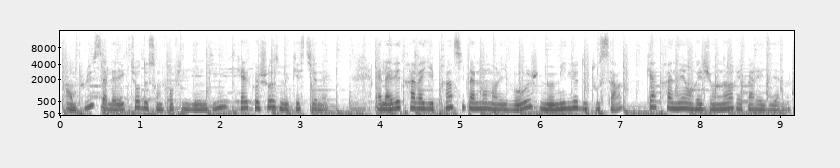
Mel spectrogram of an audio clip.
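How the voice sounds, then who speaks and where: A woman hosting a podcast, reading her introduction and then asking relaxed questions with a few fillers. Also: mid-range voice. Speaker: podcast host. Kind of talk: scripted intro then interview.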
